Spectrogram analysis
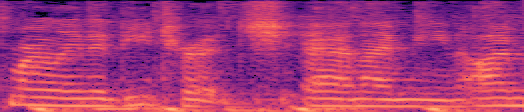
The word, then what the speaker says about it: Dietrich: Marina Dietrich and I thought it was Marina Dietrich but Aaron Parsons said it's pronounced Marina detr and I mean I'm not even going to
